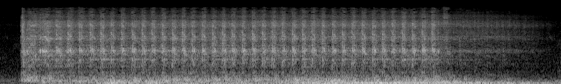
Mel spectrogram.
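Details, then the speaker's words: Perkins 4-cylinder diesel in a JCB 208S backhoe, injector removed for a compression test: even, steady starter cranking at about 300 rpm, gauge reading just over 400 psi on this cylinder; healthy cranking compression. "so yeah it's reading right about 400 a little bit over 400 and that's about what i expected so that should be good that cylinder is uh building up enough pressure and that should be fine"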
